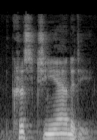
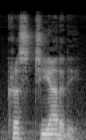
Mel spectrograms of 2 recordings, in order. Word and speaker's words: Christianity: Christian culture okay in Christianity look at this H it is silent foreign sometimes we can pronounce d as D Christianity Christianity Christianity Christianity It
